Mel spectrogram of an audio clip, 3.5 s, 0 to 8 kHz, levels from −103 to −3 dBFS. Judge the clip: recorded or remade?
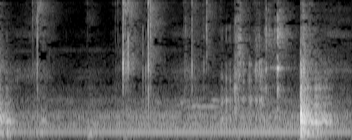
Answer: recorded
